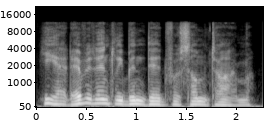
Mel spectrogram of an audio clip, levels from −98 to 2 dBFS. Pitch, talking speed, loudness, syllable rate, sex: 125 Hz, 210 wpm, -17 LUFS, 5.2 syllables/s, male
